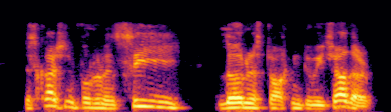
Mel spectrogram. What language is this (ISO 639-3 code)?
eng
